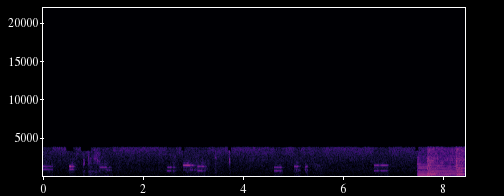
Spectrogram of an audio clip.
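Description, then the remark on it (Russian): A series of short touch-tone beeps as an internal extension number is dialed after the automated greeting of the Force group of companies, pressed in small irregular clusters over a quiet line, until a sudden loud, rich tonal sound cuts in at the end. “Пожалуйста, наберите внутренний номер абонента или дождитесь ответа секретаря.”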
